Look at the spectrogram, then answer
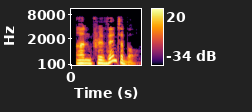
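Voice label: "unpreventable", British English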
